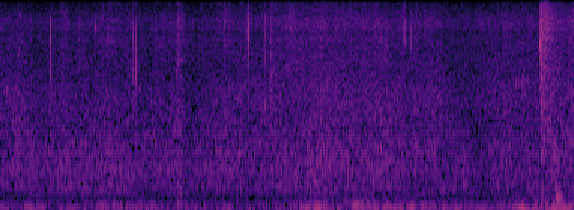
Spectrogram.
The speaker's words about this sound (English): And I apologize if you all may hear the rain battering against my window. It's a really hot day today. And all of a sudden, a cloud has just rolled in. And just like that, the rain has started falling.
